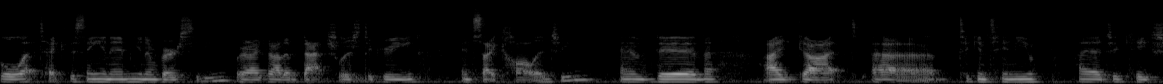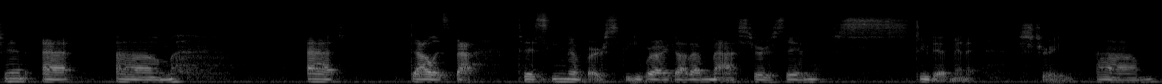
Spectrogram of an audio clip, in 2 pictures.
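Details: Adult man who has stuttered since kindergarten, with recent blocking and severity and form varying over time; stuttering.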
